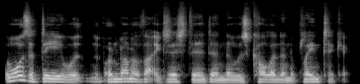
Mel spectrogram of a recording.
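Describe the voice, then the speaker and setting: Speaking fast in a fairly low voice, a man from Scotland in his fifties recounts an anecdote as an executive interview guest. He's relaxed and conversational, replaying his own past exchanges.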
